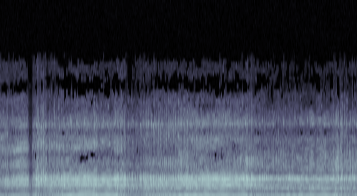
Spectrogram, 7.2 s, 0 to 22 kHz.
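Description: Dodge Charger's V8 held at high revs through a burnout, the rear wheels spinning. The engine note stays high, dipping and climbing back several times as the throttle is worked.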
